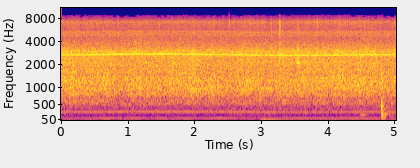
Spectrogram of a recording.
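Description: A car drives steadily along a highway, with a constant hum of tyres and engine from inside.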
